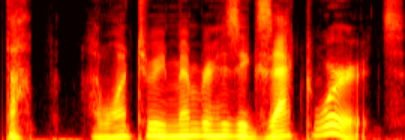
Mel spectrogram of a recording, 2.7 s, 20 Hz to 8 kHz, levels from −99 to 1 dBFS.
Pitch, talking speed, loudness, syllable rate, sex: 115 Hz, 180 wpm, -22 LUFS, 4.7 syllables/s, male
